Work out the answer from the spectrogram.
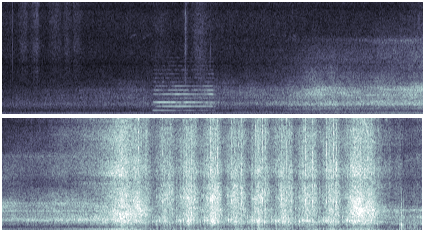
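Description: An approaching train sounds its horn once, a single note about a second long. It then passes at speed: a rush that builds steadily, then loud, rhythmic clatter of its wheels for about five seconds, fading away near the end.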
